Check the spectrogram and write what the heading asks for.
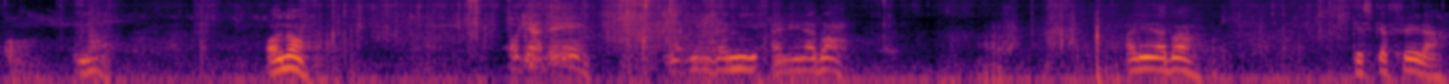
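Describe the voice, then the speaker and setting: A man's voice: a little high, fairly even intonation, a little slow, vocal fry, long pauses. Man, comic mock-hunt host, over-the-top outdoor commentary with birds and nature noise behind. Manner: exaggerated, theatrical, addresses viewers as friends. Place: outdoors in a forest.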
